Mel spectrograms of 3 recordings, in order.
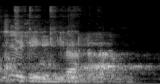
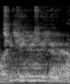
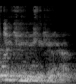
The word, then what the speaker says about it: Chiquinquirá: No, es Chiriquinquirá. No, es Chiquinquirá. Bueno, la es Chiquinquirá. No, acá también es Chiquinquirá.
